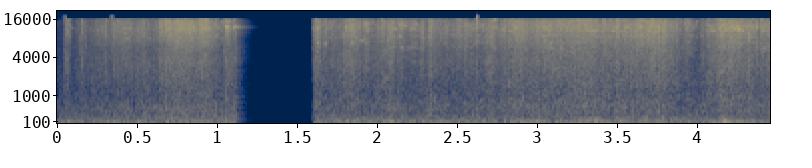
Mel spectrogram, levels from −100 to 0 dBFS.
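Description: A recording of everyday sounds that stalls from 1.11 to 1.61 s: the last sound is stretched into a brief fading buzz, then about 0.37 s of silence, before the audio resumes where it stopped, now running about 0.48 s late with nothing lost. This is a call audio freeze, likely from packets held up in transit until the jitter buffer ran empty.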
